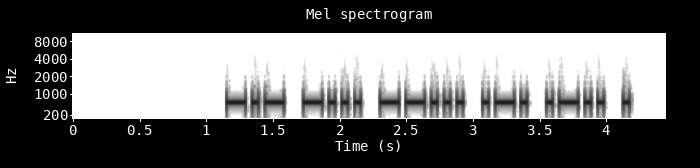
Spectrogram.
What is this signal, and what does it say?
Morse code, heard as a keyed tone, about 25 wpm, 700 Hz. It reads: KB7RLE
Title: USA Call Signs - 6 Characters - 25wpm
